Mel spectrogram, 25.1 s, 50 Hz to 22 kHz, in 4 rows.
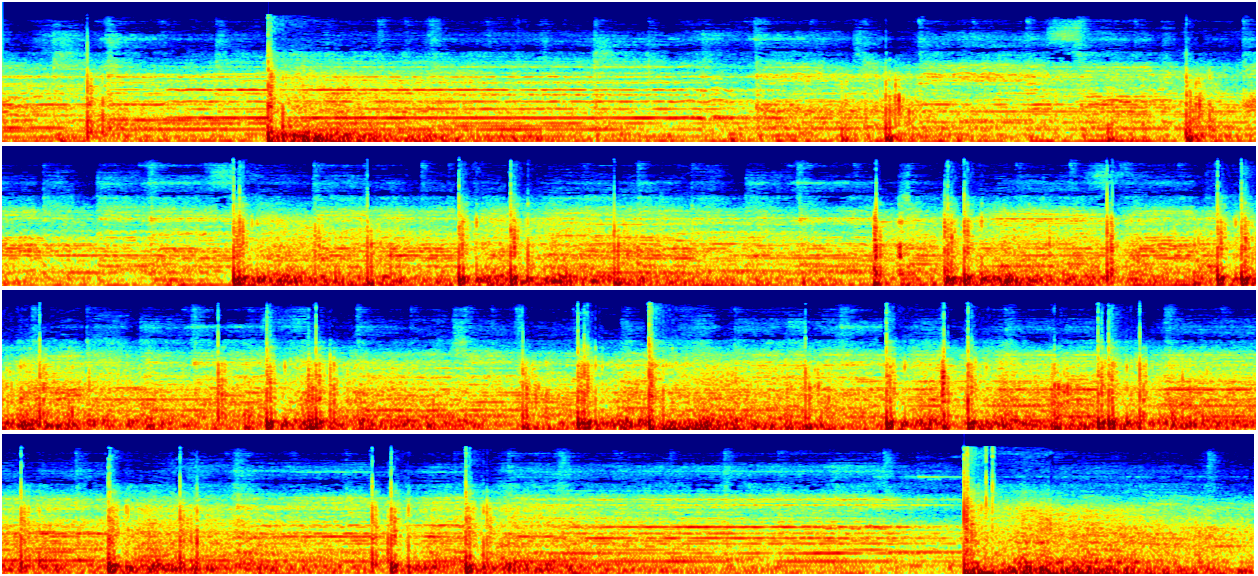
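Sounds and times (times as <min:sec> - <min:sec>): fireworks bangs and crackles: 0:00.0 - 0:21.8, 0:23.6 - 0:25.0
music: 0:00.0 - 0:25.0.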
